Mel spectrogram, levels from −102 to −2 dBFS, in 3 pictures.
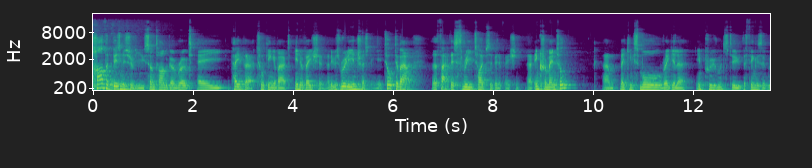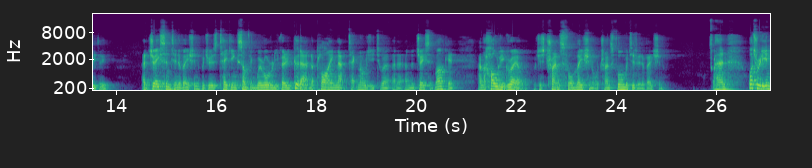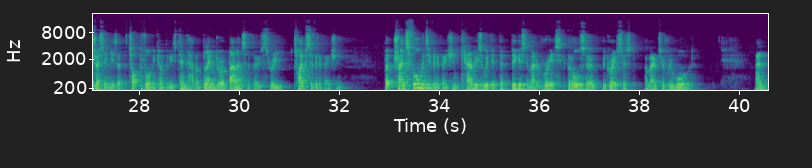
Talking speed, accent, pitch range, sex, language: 170 wpm, British, 105-125 Hz, male, English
